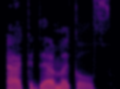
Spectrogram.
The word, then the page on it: academicals: British English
